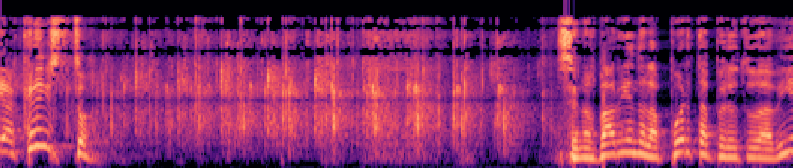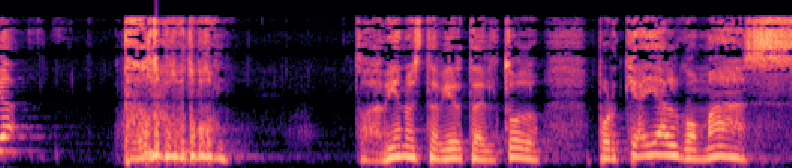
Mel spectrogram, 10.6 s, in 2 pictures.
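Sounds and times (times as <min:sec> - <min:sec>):
speech: 0:00.0 - 0:00.9, 0:03.7 - 0:05.5, 0:06.1 - 0:06.8, 0:07.8 - 0:10.5
audience applause: 0:00.0 - 0:03.9.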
